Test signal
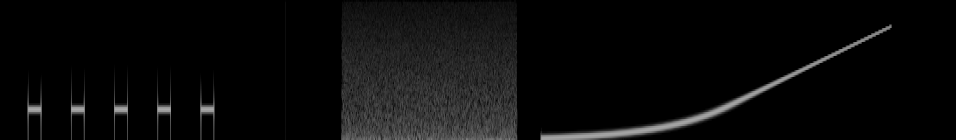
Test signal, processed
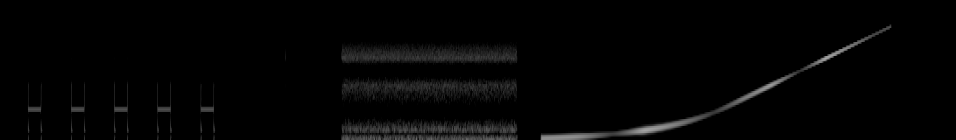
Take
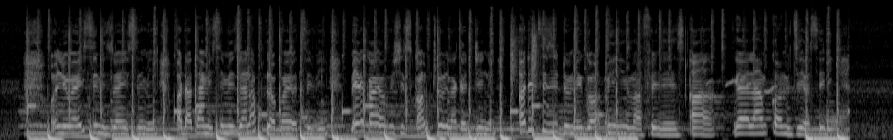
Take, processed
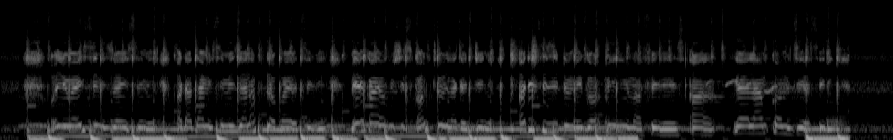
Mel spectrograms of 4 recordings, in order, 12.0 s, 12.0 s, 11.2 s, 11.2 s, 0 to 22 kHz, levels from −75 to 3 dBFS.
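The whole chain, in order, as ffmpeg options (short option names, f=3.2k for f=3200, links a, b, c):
-af "firequalizer=gain_entry='entry(110,0);entry(190,-27);entry(290,6);entry(790,-27);entry(1200,-7);entry(1800,5);entry(2700,-26);entry(3900,11);entry(7800,-15);entry(12000,-8)':delay=0.05:min_phase=1,volume=-6dB"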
